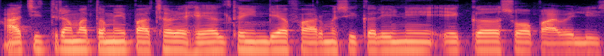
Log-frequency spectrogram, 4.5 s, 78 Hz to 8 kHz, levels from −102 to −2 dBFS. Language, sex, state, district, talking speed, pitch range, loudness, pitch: Gujarati, male, Gujarat, Gandhinagar, 145 wpm, 125-130 Hz, -20 LUFS, 130 Hz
